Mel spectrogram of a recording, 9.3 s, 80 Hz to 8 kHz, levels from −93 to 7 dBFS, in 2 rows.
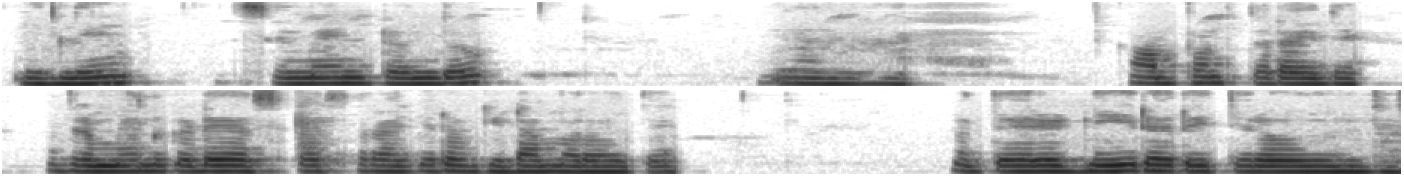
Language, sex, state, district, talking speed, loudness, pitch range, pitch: Kannada, female, Karnataka, Raichur, 120 wpm, -15 LUFS, 190-205 Hz, 200 Hz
